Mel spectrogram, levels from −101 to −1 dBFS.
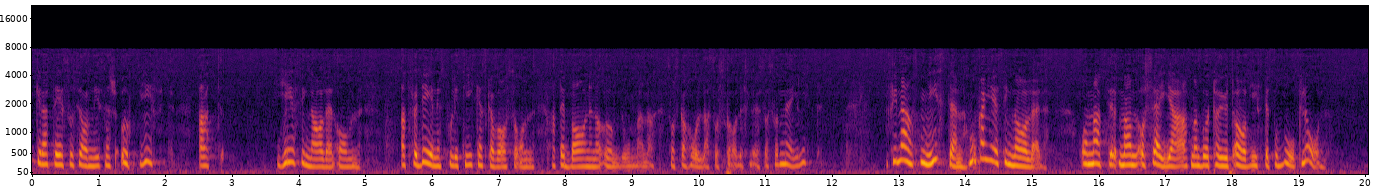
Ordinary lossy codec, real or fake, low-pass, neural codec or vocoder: none; fake; none; codec, 16 kHz, 4 kbps, FunCodec, trained on LibriTTS, 50 frames a second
